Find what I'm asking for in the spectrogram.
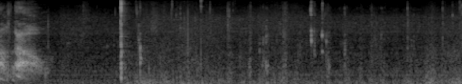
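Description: Soft, close chewing of a thin bite of fish with sauce, faint wet bites and clicks after a brief breathy sound at the start, in a quiet room.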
